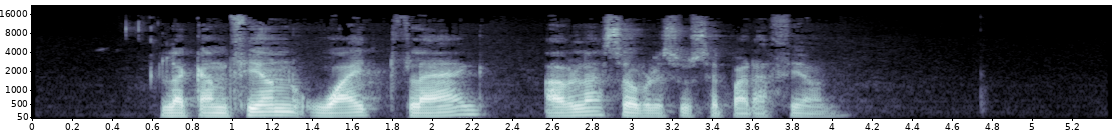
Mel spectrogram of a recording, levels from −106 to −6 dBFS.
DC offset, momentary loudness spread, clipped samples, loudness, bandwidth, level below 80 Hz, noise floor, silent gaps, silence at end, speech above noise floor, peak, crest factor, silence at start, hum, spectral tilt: under 0.1%; 13 LU; under 0.1%; -19 LUFS; 16 kHz; -60 dBFS; -82 dBFS; none; 1.35 s; 64 dB; -2 dBFS; 20 dB; 0.65 s; none; -5.5 dB/octave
